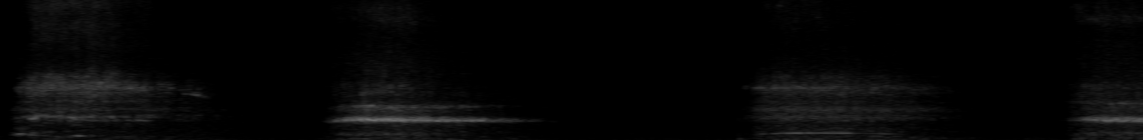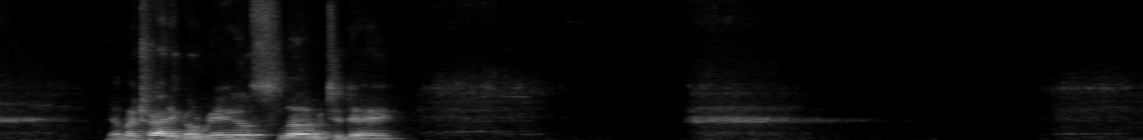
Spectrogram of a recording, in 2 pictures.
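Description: A man breathes in and out slowly and deeply.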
